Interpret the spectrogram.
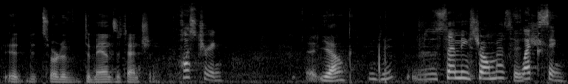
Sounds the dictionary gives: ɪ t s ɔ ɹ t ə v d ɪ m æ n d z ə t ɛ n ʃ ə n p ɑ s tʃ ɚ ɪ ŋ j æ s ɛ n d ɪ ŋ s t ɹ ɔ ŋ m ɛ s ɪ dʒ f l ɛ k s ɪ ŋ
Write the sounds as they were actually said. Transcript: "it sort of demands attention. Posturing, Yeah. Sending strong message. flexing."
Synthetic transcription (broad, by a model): ɪ t s ɔ ɹ t ə v d ɪ m æ n d z ə t ɛ n ʃ ə n p ɑ s tʃ ɚ ɪ ŋ j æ s ɛ n d ɪ ŋ s t ɹ ɔ ŋ m ɛ s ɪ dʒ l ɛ k s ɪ ŋ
